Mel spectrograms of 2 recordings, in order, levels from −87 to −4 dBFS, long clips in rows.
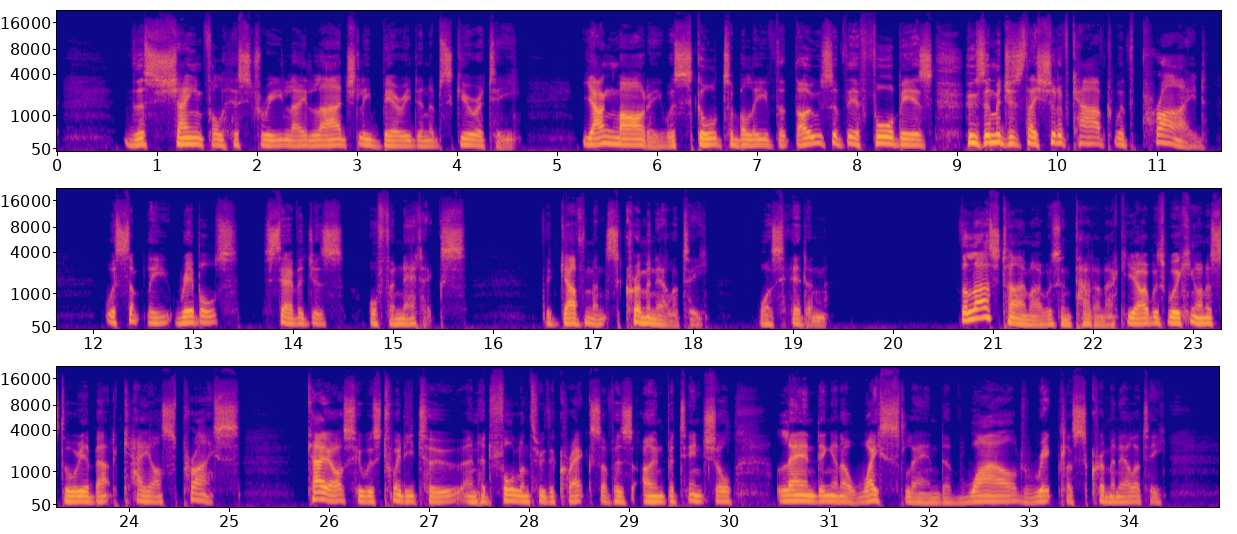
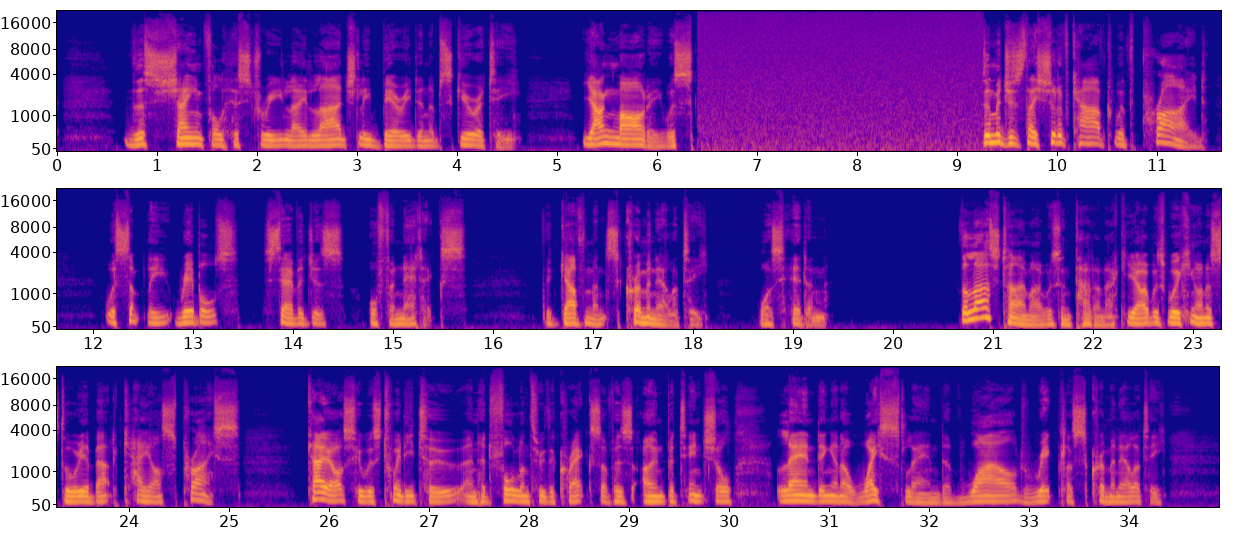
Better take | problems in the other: first | audio cutting out; filled with static; at 6.5 s for 3 s

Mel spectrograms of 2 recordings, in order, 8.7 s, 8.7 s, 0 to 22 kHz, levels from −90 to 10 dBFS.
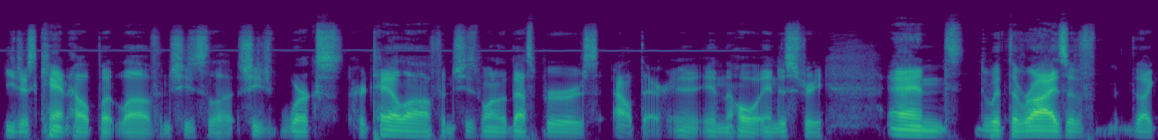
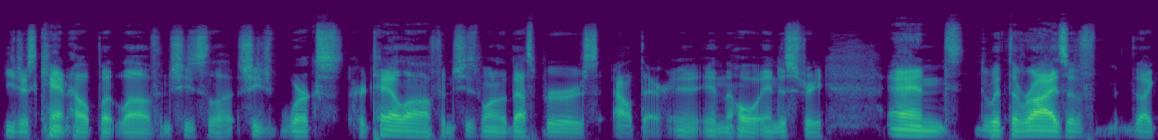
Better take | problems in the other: second | high-pitched whine; faint; until 5.5 s; 5.5 kHz, 35 dB below the speech

